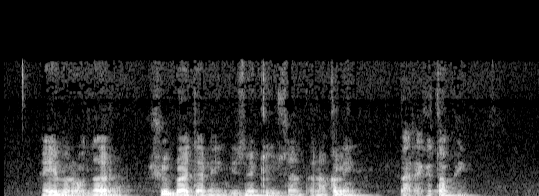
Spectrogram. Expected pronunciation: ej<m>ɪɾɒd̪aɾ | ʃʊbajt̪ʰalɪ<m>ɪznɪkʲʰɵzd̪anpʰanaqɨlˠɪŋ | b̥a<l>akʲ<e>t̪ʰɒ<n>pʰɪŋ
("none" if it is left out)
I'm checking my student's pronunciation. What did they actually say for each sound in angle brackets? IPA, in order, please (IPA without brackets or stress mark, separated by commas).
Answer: b, ŋ, ɾ, a, none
